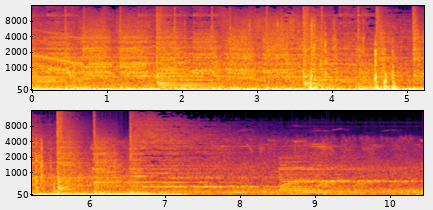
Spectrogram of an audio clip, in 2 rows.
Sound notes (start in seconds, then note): 3.1 fish splashing; 7.1 mellow techno music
